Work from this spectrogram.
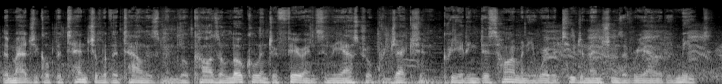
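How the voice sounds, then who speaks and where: An actor playing a stoic, dry, deadpan monster-hunting warrior in a video game. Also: male voice, deep voice, fast talker, few pauses, noisy background, close to an everyday voice. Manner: deadpan, understated. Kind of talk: video game character acting. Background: music.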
